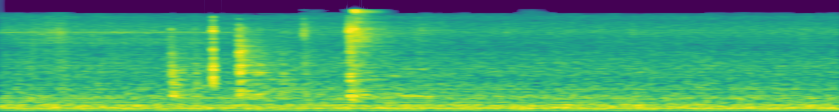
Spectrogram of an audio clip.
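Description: Steady low mechanical hum with three short sharp clicks in the first two seconds, the last the loudest, as an air hose is coupled to the pneumatic air motor of a split-frame pipe beveling machine.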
